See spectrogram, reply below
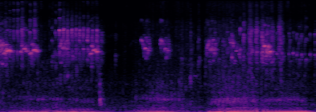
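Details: Budgerigars eagerly eating vegetables give bright, whistled chirps and warbling chatter in two bursts separated by a brief lull, over a low fluttering rumble.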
